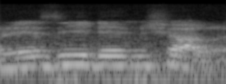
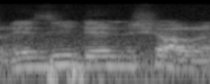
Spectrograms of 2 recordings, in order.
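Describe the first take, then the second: The two takes are said the same way.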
